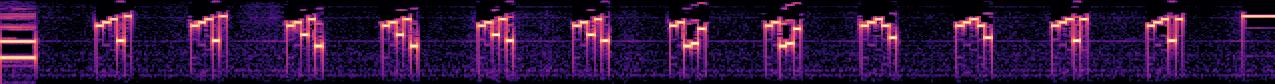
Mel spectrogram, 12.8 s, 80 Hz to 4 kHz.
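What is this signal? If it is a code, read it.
Five-tone selective call (ZVEI), heard as quick runs of five tones, tones of about 80 ms. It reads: 89033 89033 89501 89501 89503 89503 89127 89127 89084 89084 89030 89030
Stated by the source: ZVEI five-tone selective call received on SDR.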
